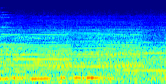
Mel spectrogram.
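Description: Harmonium held in sustained reedy chords under a man's long sung note, in a devotional prayer song.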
